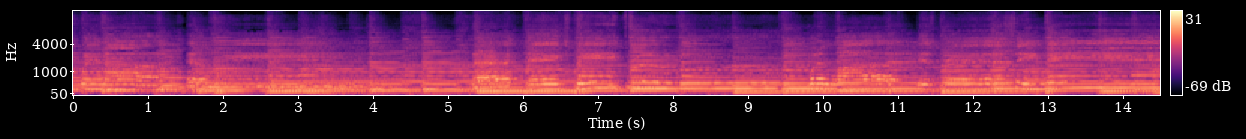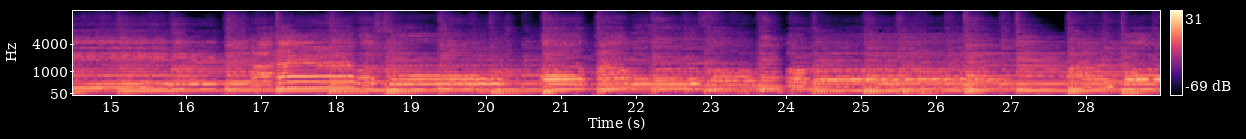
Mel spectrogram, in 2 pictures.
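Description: A man singing a gospel song, accompanying himself on a strummed acoustic guitar.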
